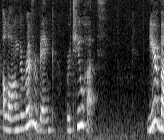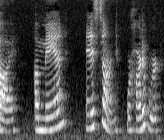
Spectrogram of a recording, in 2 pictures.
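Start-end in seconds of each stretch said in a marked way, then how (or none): none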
